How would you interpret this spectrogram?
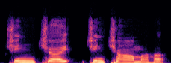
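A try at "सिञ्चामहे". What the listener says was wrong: Not chincha, it is si, sinchamaha.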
